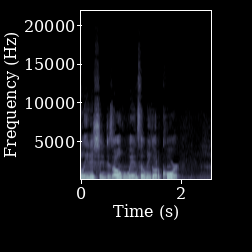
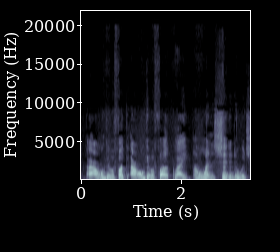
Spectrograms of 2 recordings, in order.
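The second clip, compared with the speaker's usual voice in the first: higher, sharper, real defiance; defiant outburst; 7 semitones higher than usual. Real, not acted. Ranting at her ex, defiant and fed up. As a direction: fling it out, done caring.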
